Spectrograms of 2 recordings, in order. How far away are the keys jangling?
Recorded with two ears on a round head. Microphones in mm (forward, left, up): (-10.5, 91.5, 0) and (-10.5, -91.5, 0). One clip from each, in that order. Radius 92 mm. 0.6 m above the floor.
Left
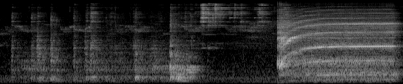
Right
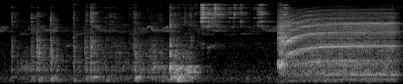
About 2.5 m.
